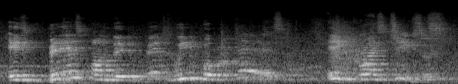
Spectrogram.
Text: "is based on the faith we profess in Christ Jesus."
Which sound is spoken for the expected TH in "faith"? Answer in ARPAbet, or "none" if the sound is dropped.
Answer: S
